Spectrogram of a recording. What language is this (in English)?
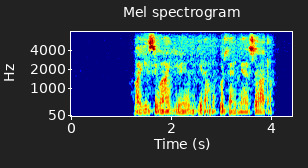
Ganda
